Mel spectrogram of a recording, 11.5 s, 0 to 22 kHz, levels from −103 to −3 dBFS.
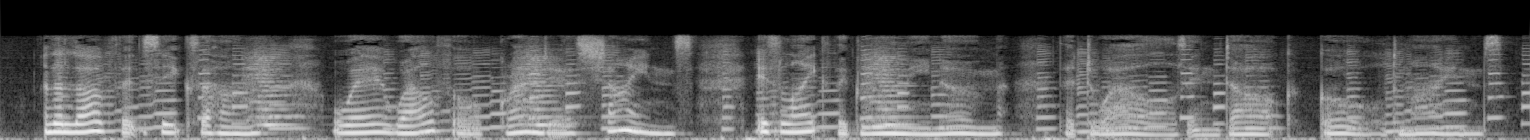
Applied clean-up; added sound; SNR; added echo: none; Bowed string instrument + Wind instrument, woodwind instrument; 11 dB; none.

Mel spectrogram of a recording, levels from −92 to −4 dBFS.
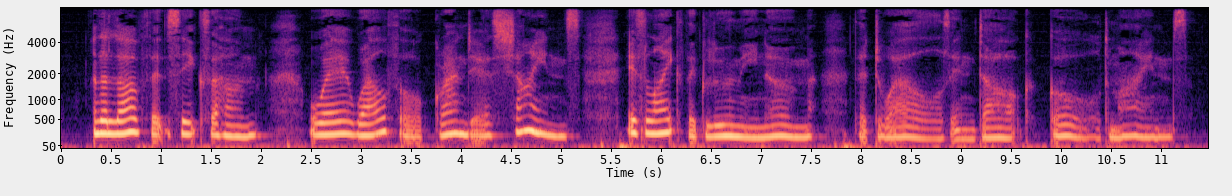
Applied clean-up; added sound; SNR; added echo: none; none; none; none.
